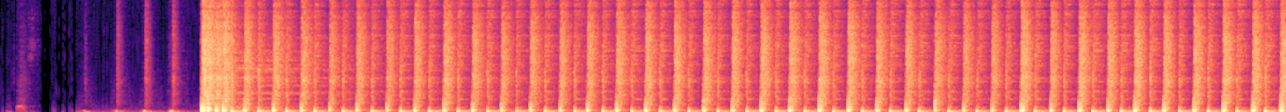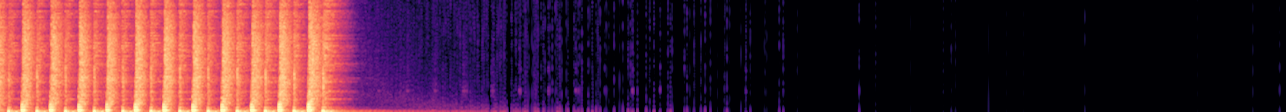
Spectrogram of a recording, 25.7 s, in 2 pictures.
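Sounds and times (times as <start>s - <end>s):
snare drum: 2.0s - 16.3s.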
